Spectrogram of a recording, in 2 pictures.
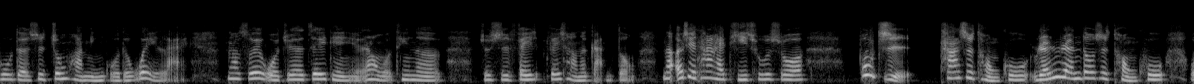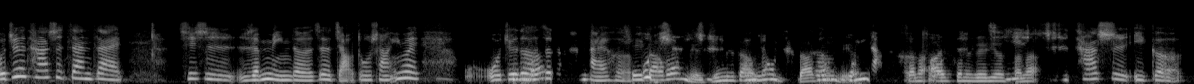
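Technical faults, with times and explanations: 17.35–17.83 s, 18.5–21.0 s and 21.47–22.76 s, speech suppressed in double talk: the speech dips sharply, falling by around 40 dB in the first short stretch and around 25 dB across the two longer ones, with about 0.4 s, 2 s and 1 s affected in turn. The likely cause is an echo canceller turning the line down while both ends spoke at once, unable to tell the near talker from loudspeaker echo. The AMR-WB bandwidth, ending near 7.5 kHz, is present throughout.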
